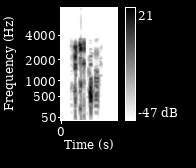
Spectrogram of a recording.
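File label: Fire Department HQ Dispatch, p25; RFD HQ DISP; wake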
